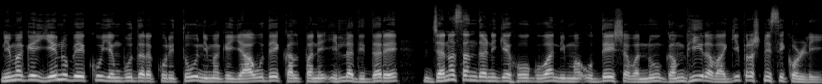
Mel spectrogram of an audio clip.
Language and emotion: Kannada, neutral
